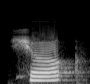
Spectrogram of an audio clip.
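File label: Maya, male; INALI; MayaYuc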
